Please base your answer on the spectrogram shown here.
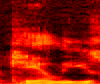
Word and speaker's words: QALY: We talked about QALYs or CALYs or CALYs, depending upon how you pronounce them.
